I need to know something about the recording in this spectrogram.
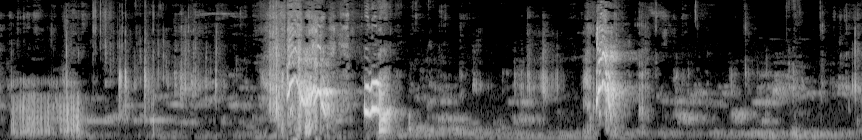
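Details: A Miniature Pinscher puppy, angry when a woman tries to pick up another puppy, lets out sharp, shrill yaps and snarls in bursts while she talks.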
